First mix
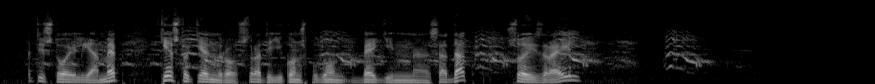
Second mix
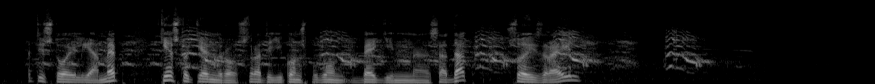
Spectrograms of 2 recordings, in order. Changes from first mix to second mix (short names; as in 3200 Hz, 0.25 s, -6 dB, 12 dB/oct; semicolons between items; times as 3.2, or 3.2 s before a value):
speech -4.5 dB; master: add high shelf 7500 Hz +6 dB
